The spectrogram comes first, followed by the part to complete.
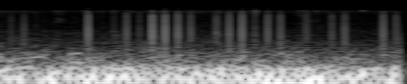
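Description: Car cabin noise while driving over a rough, stony dirt track: a steady low rumble from the engine and tyres, peppered with many sharp clicks and knocks from stones and rattles. The rumble drops off abruptly at the very end.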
